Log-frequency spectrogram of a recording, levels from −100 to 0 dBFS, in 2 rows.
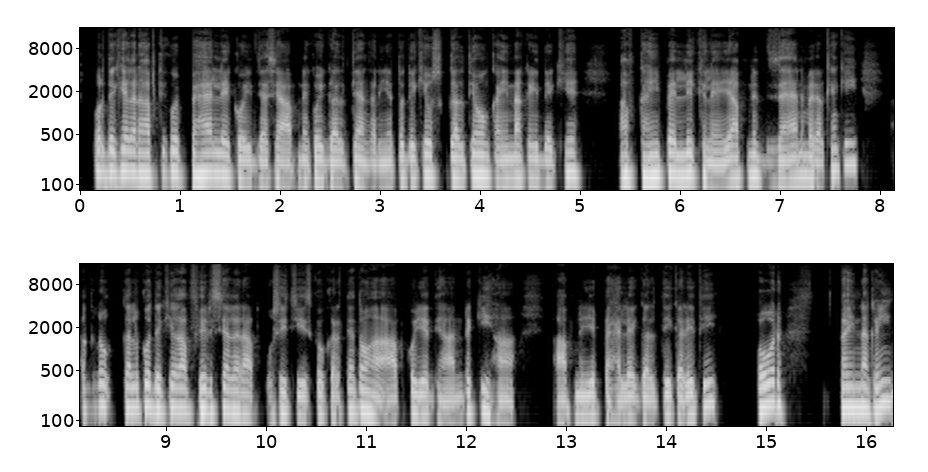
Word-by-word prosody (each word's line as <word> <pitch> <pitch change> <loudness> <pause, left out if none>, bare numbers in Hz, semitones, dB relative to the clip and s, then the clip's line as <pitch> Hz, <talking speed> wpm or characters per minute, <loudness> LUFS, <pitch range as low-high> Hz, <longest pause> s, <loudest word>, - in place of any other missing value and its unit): और 150 0 +2
देखिए 150 +1 +2
अगर 145 -1 +3
आपकी 140 +1 0
कोई 145 0 +2
पहले 135 0 +4
कोई 110 -3 -1
जैसे 105 +2 -3
आपने 105 +1 -1
कोई 115 +1 0
गलतियाँ 105 +1 -1
करी 100 0 -4
हैं। 105 - -2
तो 125 - -1
देखिए 115 +3 0
उस 125 -1 -3
गलतियों 125 +2 +3
को 130 - +3
कहीं 115 0 -1
न 120 +1 +1
कहीं 120 -2 -2
देखिए 120 +6 -2 0.4
आप 130 0 +3
कहीं 125 0 +6
पे 140 +2 +3
लिख 130 0 +2
लें 100 -4 +1
या 115 +3 +1
अपने 130 +2 0 0.2
ज़हन 115 +3 +1
में 120 - +2
रखें 105 +10 -2
कि 190 +3 -3 0.4
अग 140 +1 -8
लो 160 - +3 0.2
कल 150 -1 +3
को 160 - +5
देखिए 140 +1 +2
जब 145 - +3
आप 140 - +2
फ़िर 140 +1 +2
से 130 +4 -2
अगर 135 -2 +2
आप 120 -2 -1
उसी 120 +3 -2
चीज़ 110 -3 -4
को 115 - -1
करते 110 +5 -4
हैं। 135 - -1
तो 135 - +4
हाँ, 110 -4 +2
आपको 100 +4 -1
ये 115 0 +1
ध्यान 100 -1 -4
रहे 125 - -1
कि 130 +1 0
हाँ, 95 -2 -2 0.4
आपने 110 +3 0
ये 115 0 +2
पहले 100 +3 -1
गलती 105 +2 -1
करी 110 +2 +1
थी 165 +8 -1 0.4
और 165 +3 +6 0.6
कहीं 150 0 +5
न 150 0 +5
कहीं 165 +6 +2
125 Hz, 245 wpm, -23 LUFS, 110-140 Hz, 0.6 s, कहीं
